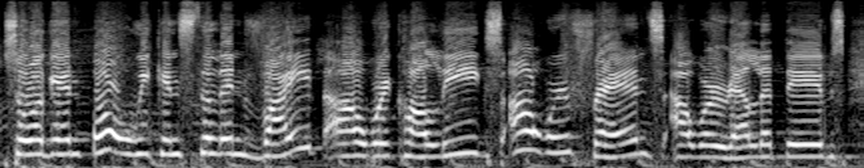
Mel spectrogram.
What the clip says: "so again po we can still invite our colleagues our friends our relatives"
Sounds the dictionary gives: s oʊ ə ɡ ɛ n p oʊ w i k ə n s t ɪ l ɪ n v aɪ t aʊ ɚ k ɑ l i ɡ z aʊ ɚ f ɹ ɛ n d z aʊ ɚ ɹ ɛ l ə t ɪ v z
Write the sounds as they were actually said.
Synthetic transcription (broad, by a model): s oʊ ə ɡ ɛ n p oʊ w i k ə n s t ɪ l ɪ n v aɪ t aʊ ɚ k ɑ l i ɡ s aʊ ɚ f ɹ ɛ n d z aʊ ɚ ɹ ɛ l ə t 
